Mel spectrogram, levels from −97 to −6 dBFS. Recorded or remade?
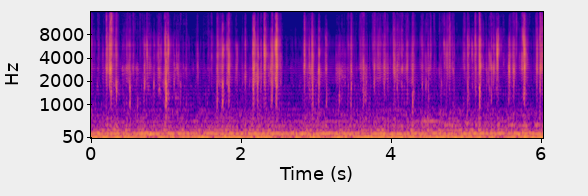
remade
